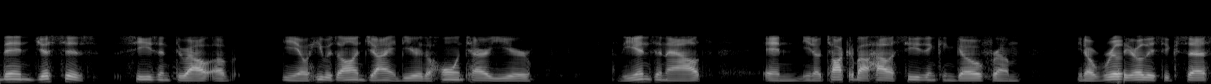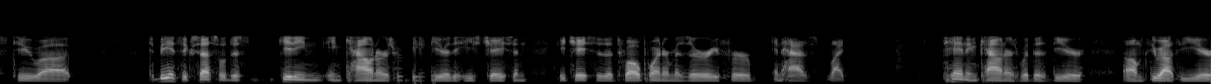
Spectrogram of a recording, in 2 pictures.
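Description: At 11.18 s, after "go from you know", 60 ms of packets drop out and are bridged by pitch repetition, giving a brief held buzz before "early success to uh". From 16.06 to 16.46 s, after "successful just getting encounters", 300 ms of losses scatter over 400 ms. Runs up to 100 ms outlast the fade of about 50 ms, so the repeated period dies into silence before "that he's chasing".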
